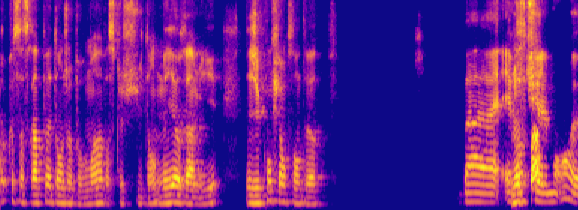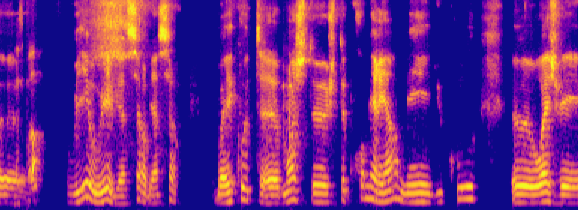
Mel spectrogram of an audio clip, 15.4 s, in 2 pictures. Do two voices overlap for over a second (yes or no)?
no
